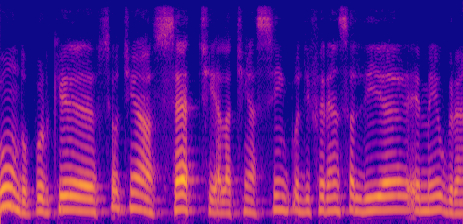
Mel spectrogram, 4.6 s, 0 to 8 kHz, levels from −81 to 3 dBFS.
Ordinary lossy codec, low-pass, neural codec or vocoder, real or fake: Opus, 64 kbps; 7.2 kHz; codec, 16 kHz in and 24 kHz out, 1 kbps, XY-Tokenizer; fake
